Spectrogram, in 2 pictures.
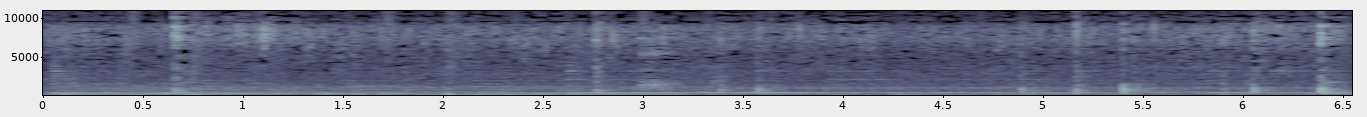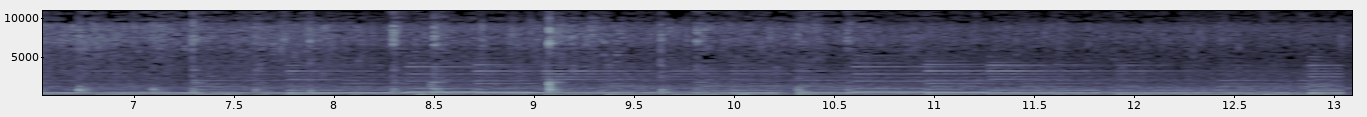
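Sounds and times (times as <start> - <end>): cashews frying in sizzling butter: 0.0 - 13.0
spoon clinking and scraping pan: 0.6 - 10.8.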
